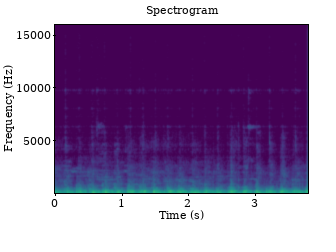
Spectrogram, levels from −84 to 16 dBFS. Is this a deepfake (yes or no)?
yes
